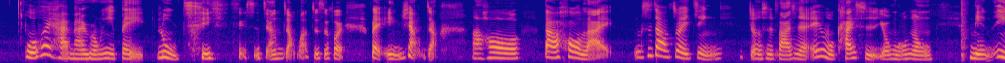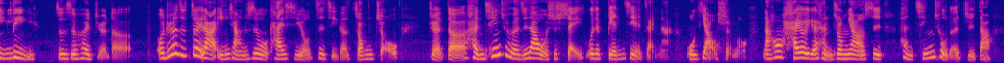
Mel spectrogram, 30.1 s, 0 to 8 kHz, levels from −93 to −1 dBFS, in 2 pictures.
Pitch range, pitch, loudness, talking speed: 215-285 Hz, 230 Hz, -28 LUFS, 215 characters per minute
